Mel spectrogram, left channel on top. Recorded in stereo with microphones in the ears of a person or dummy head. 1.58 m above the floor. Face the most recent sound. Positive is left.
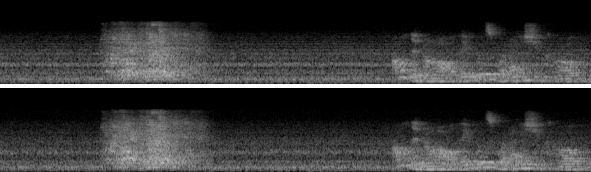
turn(degrees=20)  # may be behind; listen again after turning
